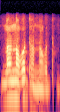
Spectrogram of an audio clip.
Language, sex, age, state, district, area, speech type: Assamese, male, 18-30, Assam, Sonitpur, rural, conversation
